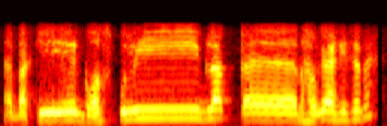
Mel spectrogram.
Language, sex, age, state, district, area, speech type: Assamese, male, 30-45, Assam, Golaghat, urban, conversation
